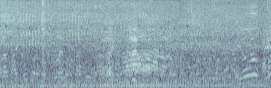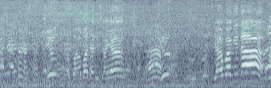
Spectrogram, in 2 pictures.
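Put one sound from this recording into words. A group of men talk and call out together outdoors.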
